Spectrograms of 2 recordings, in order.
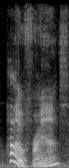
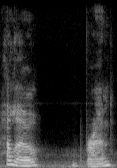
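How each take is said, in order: First: It is said with no pause between words. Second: It is said with a pause after hello.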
